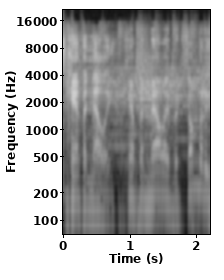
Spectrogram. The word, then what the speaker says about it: Campanile: did and uh and they told me it's Campanelli and then uh Amanda was very nice and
